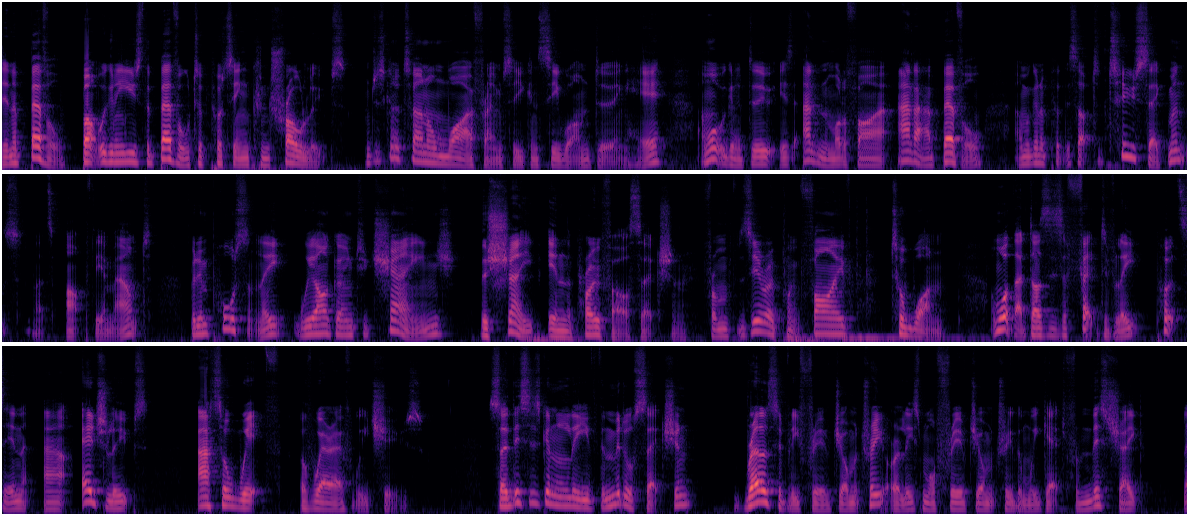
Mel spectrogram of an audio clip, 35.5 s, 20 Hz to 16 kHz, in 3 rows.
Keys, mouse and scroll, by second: 0.3-1.7 scroll up 1, 1.7 middle click, 2.5 shift+middle click, 3.8 click, 6.4 double click, 7.9 click, 14.9-15.9 scroll up 1, 17.2 click, 17.7-18.9 scroll down 1, 18.9 click, 20.2 1, 20.4 Return, 21.3-21.6 scroll down 1, 21.6 middle click, 22.6-24.4 scroll up 1, 24.7 click, 29.0 middle click, 30.8-31.4 scroll down 1, 31.4 middle click, 32.5-33.0 scroll down 1, 33.0 middle click, 34.1-34.9 scroll up 1.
